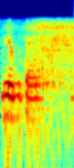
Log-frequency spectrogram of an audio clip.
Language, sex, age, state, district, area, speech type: Sindhi, female, 45-60, Uttar Pradesh, Lucknow, rural, conversation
